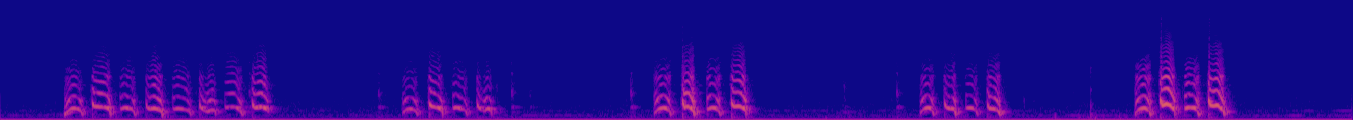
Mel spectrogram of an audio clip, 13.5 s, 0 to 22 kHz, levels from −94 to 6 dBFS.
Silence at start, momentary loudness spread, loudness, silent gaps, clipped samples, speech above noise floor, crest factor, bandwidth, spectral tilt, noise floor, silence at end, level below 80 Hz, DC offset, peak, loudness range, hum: 0.65 s; 13 LU; -50 LUFS; none; under 0.1%; 32 dB; 20 dB; 16 kHz; -6.5 dB/octave; -81 dBFS; 1.2 s; -82 dBFS; under 0.1%; -30 dBFS; 8 LU; none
